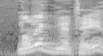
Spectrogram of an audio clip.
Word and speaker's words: malignity: Murder, debate, deceit, malignity, and that is the way to pronounce it, not malignity, malignity.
